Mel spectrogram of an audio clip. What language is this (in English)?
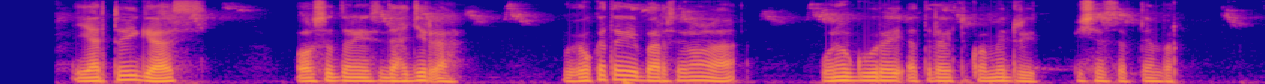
Somali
